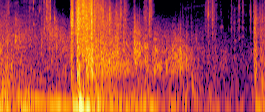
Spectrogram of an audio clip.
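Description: Gunfire in the video game Splitgate: a dense burst of rapid shots builds early and trails off, followed by scattered fainter reports over a steady game background.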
